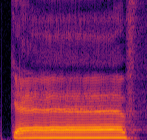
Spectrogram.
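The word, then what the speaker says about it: كاف: Calf উচ্চারণের ক্ষেত্রে অবশ্যই পাতলা করে উচ্চারণ করতে হবে এবং 3 আলিফ টেনে পড়তে হবে। আপনারা আমার সাথে চেষ্টা করুন। ক্যাফ।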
